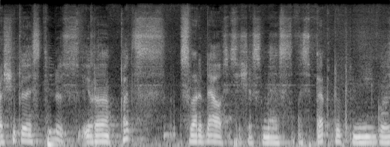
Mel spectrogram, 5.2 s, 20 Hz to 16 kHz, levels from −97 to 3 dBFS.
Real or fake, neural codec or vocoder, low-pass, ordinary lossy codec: fake; codec, 44.1 kHz, 3.4 kbps, Pupu-Codec; 14.4 kHz; AAC, 96 kbps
